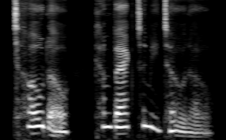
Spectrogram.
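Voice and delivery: high, loud call falling away. A narrator's reading. Dorothy worried about her little doggy, calling. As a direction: call a lost dog back.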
